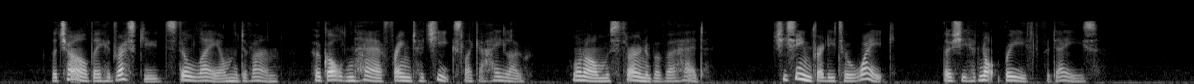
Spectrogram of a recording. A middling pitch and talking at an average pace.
Yes: medium, 165 Hz; average, 190 wpm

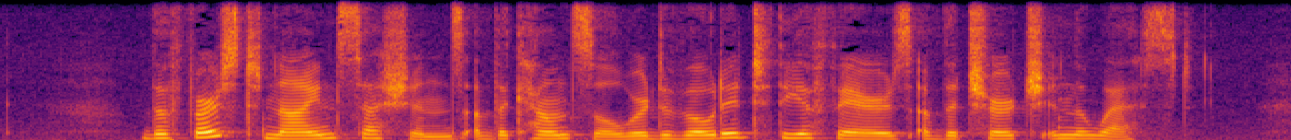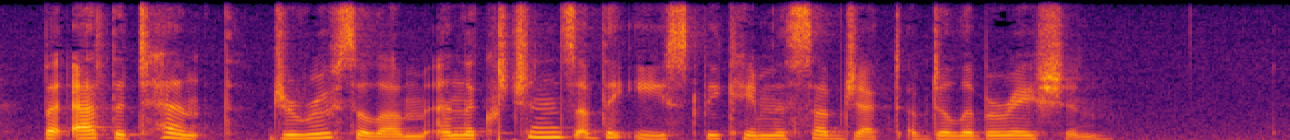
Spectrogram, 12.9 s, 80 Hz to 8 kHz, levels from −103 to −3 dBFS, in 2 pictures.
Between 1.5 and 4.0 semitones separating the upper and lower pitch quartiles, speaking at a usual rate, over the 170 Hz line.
Yes: average, 2.8 semitones; average, 160 wpm; high, 190 Hz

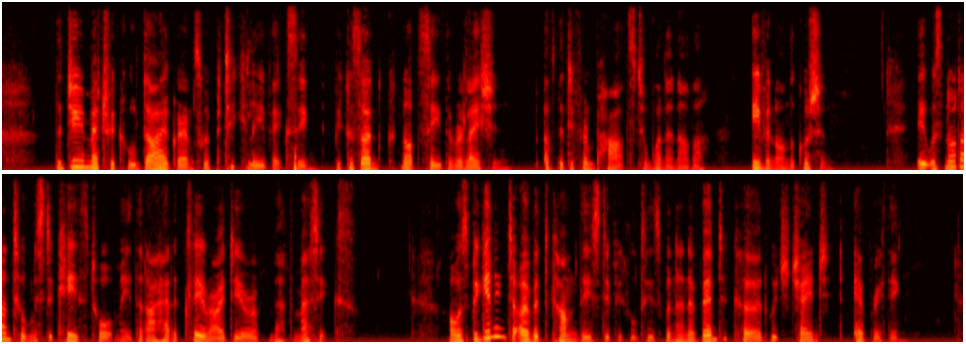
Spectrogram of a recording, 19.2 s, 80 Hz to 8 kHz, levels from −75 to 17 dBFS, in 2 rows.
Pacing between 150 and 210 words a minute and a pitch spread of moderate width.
Yes: average, 170 wpm; average, 4.0 semitones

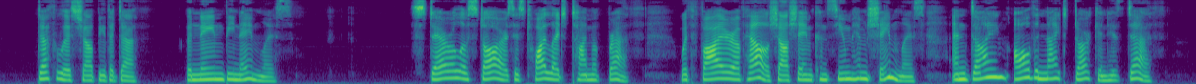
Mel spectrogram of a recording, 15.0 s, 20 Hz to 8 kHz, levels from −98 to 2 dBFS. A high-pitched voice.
Yes: high, 200 Hz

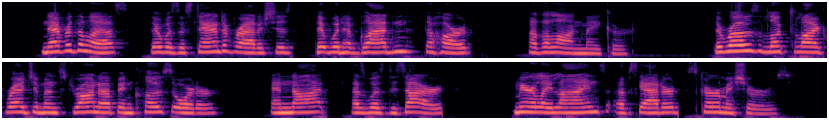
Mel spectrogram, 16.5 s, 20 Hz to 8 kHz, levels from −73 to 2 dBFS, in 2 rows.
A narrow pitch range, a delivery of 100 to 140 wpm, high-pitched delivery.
Yes: narrow, 2.1 semitones; slow, 135 wpm; high, 235 Hz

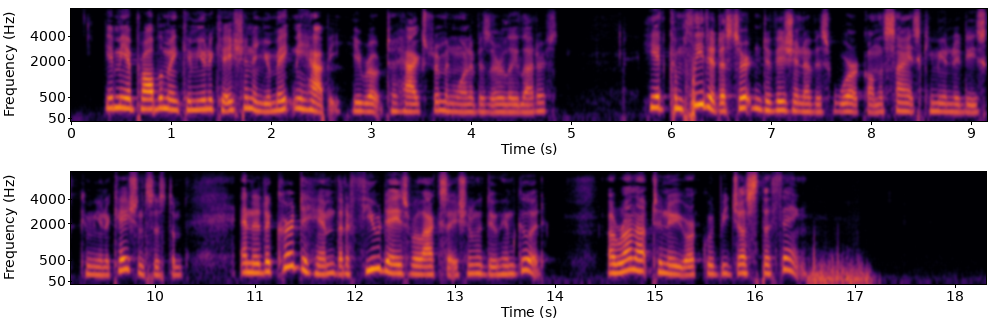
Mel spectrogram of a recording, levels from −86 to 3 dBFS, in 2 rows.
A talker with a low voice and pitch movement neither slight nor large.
No: medium, 185 Hz; average, 4.4 semitones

